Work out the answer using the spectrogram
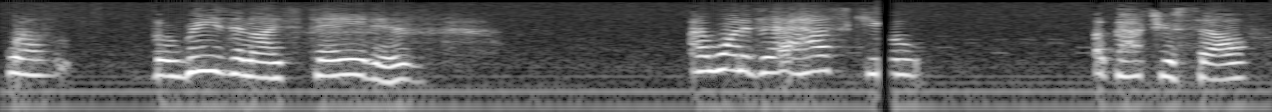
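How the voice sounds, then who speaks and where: An actress playing a gentle, earnest former nun in an old radio drama, hesitant and polite. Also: female voice, sits high, slow pace. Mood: gently probing. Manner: hesitant, polite, soft-spoken. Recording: muffled, noisy vintage radio recording.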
